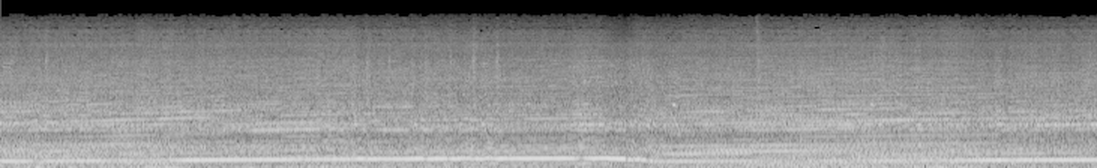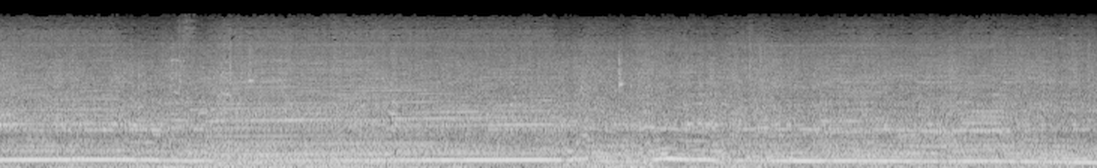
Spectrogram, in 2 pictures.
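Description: Rally car engine at stage pace, heard from inside the cabin. Its note climbs slowly for about six seconds, then drops sharply, holds steady, wavers briefly around seventeen seconds and sinks near the end.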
